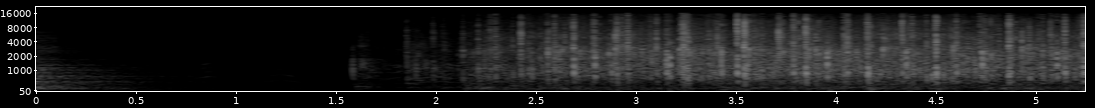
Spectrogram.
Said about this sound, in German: Applaus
